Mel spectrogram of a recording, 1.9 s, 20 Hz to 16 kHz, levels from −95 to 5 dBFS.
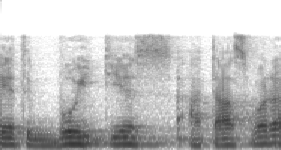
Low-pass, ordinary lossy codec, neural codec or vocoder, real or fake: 7.2 kHz; Opus, 64 kbps; codec, 16 kHz, 0.4 kbps, LongCat-Audio-Codec; fake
